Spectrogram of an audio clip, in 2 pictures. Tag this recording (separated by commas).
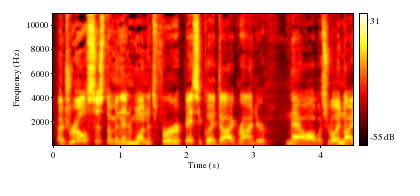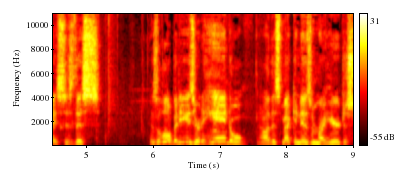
Speech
